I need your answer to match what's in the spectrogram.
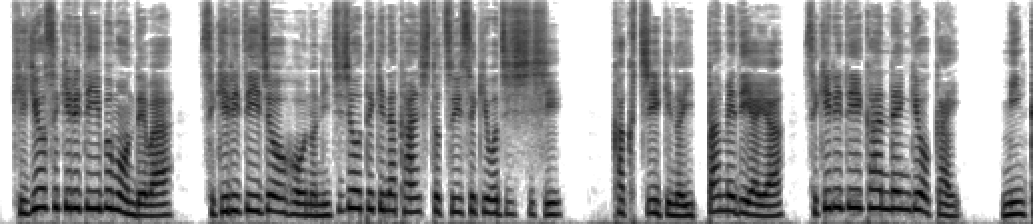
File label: Corporate Japanese, Female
